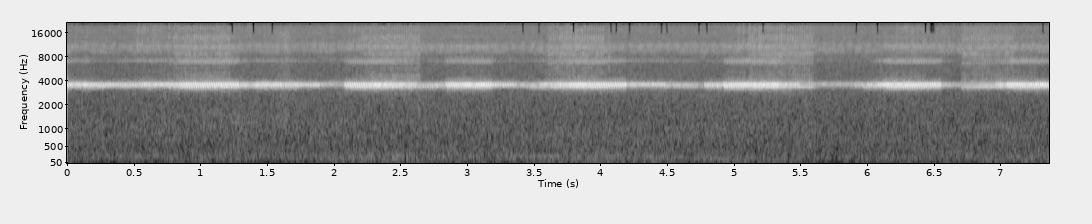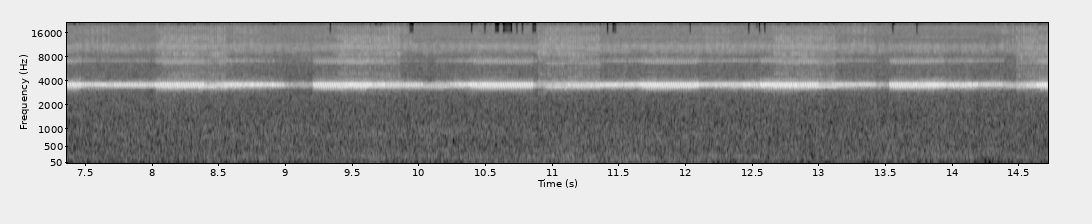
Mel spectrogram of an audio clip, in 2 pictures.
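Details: A cricket's shrill, sustained trill, swelling and fading in loud bursts about once a second without ever fully stopping; no other sounds stand out.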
